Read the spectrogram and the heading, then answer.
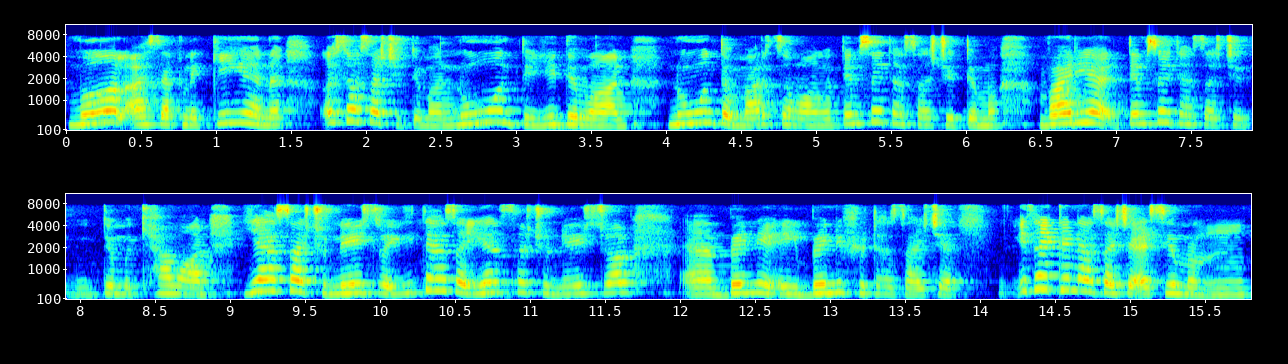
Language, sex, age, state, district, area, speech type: Kashmiri, other, 30-45, Jammu and Kashmir, Budgam, rural, spontaneous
